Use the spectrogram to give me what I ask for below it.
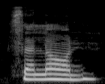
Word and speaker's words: salon: Next one, SALON, এই শব্দটাকেও আমরা বলি স্যালুন, কিন্তু এটাও একটা ভুল উচ্চারণ। আমরা এখানে বলবো স্যালন। কি বলবে? স্যালন।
